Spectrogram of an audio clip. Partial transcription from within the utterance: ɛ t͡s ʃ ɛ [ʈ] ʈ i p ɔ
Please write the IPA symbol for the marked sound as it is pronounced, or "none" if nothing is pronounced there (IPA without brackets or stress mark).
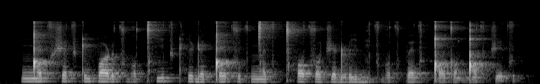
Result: t͡s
